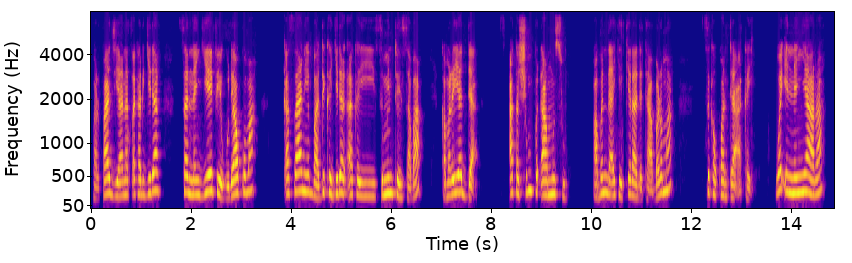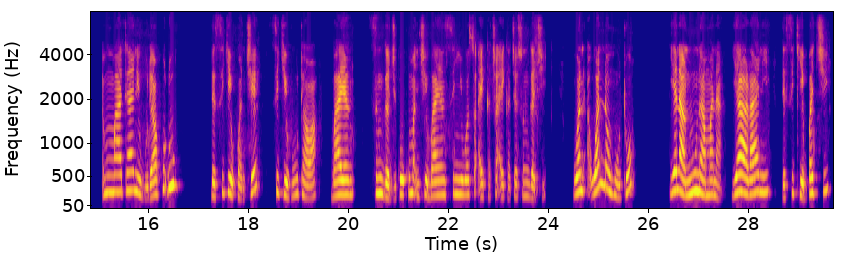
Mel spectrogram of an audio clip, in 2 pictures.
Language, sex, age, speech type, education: Hausa, male, 30-45, spontaneous, primary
